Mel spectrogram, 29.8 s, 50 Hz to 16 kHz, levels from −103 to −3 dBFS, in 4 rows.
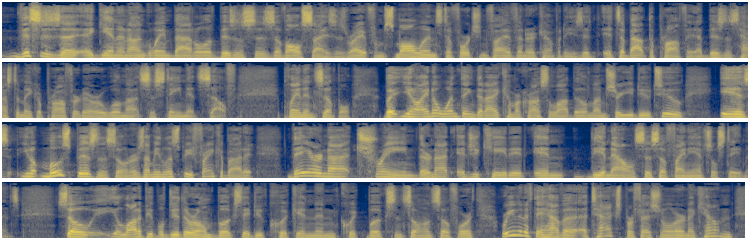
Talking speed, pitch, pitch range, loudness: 240 wpm, 125 Hz, 115-145 Hz, -22 LUFS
